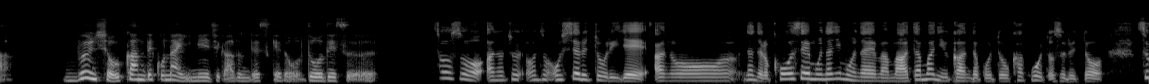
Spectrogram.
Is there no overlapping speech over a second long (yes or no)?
yes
